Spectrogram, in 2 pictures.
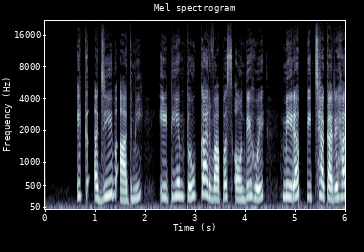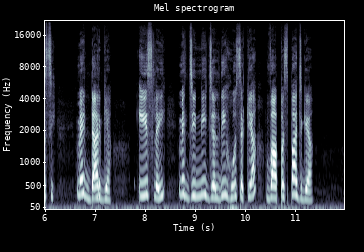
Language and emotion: Punjabi, fearful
